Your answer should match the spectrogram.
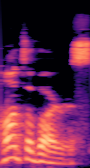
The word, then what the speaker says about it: hantavirus: Sean Graham from Down Under talking about the hunter virus is that how you pronounce it yeah hantavirus uh the hantaviruses are named for a um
